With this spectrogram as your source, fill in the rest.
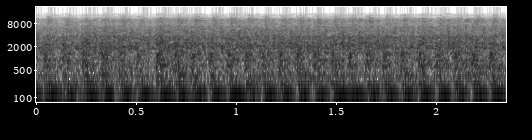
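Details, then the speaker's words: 2005 Kawasaki Ninja 500R twin revived after sitting 10 years, started after carb work, battery connected while checking charging: steady low even throb at idle, no knocks or rattles, running great; normal idle, though idle later drops slowly, owner suspects intake boots leaking air. "So let's see where we go here. Sounds great, man. This thing's running great."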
